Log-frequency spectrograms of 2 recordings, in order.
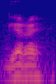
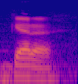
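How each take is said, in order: First: It is said in the speaker's own accent. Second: It is said in an American accent.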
